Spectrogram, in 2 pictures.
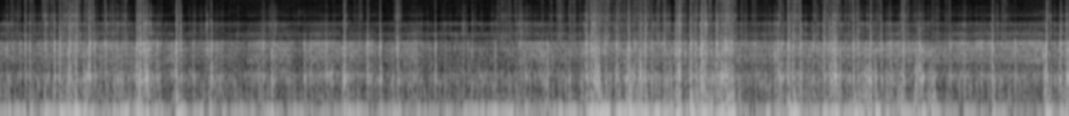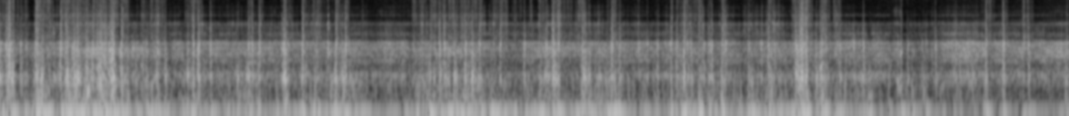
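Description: Mountain bike clattering and rattling over a rocky trail, with irregular sharp knocks and jolts. Under it runs a heavy low rumble of wind and vibration on the action camera's microphone.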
